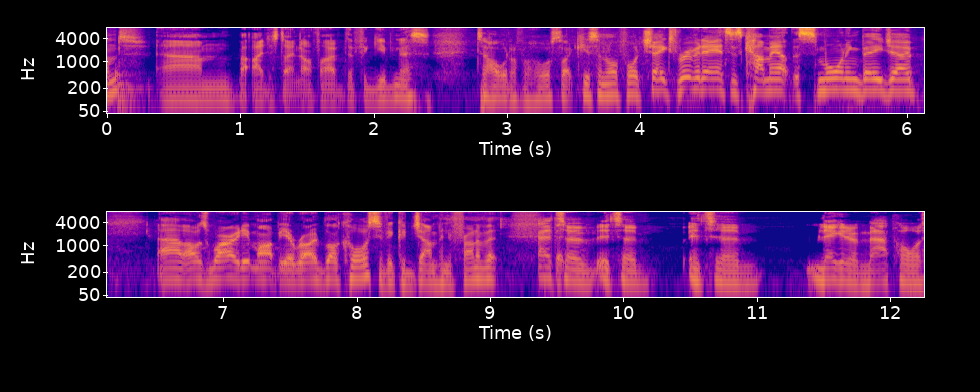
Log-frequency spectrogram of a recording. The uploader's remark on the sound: Recording from "Butchy's Big Deck" up at The Mundaring Hotel.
